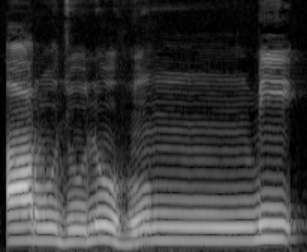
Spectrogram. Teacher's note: میم ساکن کے بعد اگر با آ جائے تو میم کے اوپر ہم گنہ کر کے پڑھیں گے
